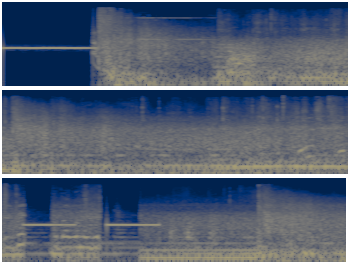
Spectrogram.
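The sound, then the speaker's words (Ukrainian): A Ukrainian tank fires on Russian army positions during a battle, with several heavy, booming blasts and a dense, loud rumble. Short electronic beeps cut in at the start and near the end, and voices are present. “Зараз український танк валить по позиціях російської армії, де намагалися підбити. Бій зав'язався на фоні.”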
